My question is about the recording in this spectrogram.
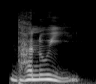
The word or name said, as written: धनुई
